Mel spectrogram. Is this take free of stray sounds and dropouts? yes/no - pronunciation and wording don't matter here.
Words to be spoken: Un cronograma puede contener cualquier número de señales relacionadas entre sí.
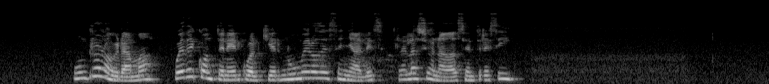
yes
